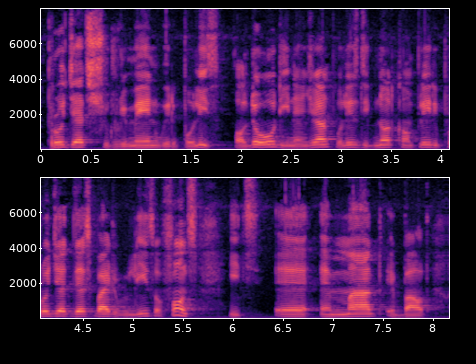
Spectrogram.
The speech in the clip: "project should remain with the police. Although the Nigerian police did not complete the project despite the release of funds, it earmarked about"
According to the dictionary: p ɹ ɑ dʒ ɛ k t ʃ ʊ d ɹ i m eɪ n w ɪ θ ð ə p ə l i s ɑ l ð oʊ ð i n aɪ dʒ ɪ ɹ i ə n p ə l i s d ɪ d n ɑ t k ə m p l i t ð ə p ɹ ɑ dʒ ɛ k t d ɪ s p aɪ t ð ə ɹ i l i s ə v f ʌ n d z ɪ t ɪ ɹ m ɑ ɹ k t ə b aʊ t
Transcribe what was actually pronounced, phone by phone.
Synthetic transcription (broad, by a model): p ɹ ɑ dʒ ɛ k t ʃ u d ɹ i m eɪ n w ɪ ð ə p ə l i s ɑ l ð oʊ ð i n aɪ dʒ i ɹ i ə n p ə l i s d ɪ d n ɑ t k ə m p l i t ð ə p ɹ ɑ dʒ ɛ k t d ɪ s b aɪ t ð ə ɹ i l i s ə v f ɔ n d s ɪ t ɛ m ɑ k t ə b aʊ t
